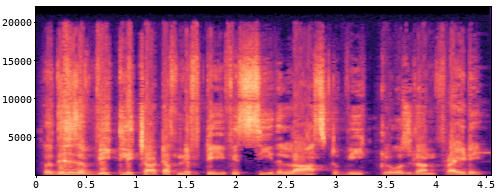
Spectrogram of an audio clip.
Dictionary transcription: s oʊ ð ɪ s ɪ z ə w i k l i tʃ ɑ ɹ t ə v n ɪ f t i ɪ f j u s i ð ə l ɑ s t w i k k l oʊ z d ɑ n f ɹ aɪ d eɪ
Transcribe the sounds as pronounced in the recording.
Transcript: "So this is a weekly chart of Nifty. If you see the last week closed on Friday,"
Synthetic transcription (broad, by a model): s oʊ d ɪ s ɪ z ə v i k l i tʃ ɑ ɹ t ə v n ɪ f t i ɪ f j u s i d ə l ɑ s t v i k k l oʊ z d ɑ n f ɹ aɪ d eɪ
